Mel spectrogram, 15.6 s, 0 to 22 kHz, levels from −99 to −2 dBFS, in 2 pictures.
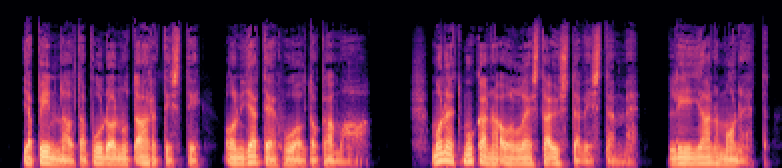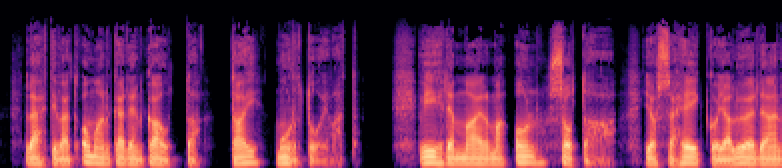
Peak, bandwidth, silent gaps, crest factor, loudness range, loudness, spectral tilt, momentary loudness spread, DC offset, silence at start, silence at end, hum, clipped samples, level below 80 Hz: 0 dBFS; 13 kHz; none; 18 dB; 3 LU; -19 LUFS; -6.5 dB/octave; 13 LU; under 0.1%; 0.25 s; 0 s; none; under 0.1%; -38 dBFS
